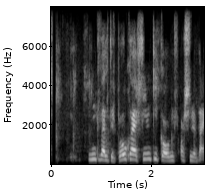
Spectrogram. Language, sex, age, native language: Icelandic, male, 14, Icelandic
